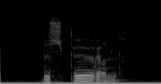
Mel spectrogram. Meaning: to sense, to perceive
- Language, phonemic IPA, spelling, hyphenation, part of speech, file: Dutch, /bəˈspøːrə(n)/, bespeuren, be‧speu‧ren, verb, Nl-bespeuren.ogg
